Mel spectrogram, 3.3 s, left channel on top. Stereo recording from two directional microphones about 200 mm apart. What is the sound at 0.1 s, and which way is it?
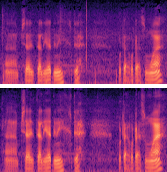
Speech, centre (ahead or behind).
